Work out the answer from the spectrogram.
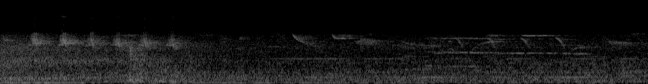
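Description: Birds chirping in the background: a quick run of about six short chirps in the first two seconds, then thinner high whistled notes with short up-and-down glides.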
